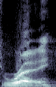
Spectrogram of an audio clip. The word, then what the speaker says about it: Re: You'll see sometimes his name spelled R-E, pronounced Ray, or R-A, pronounced Ra.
